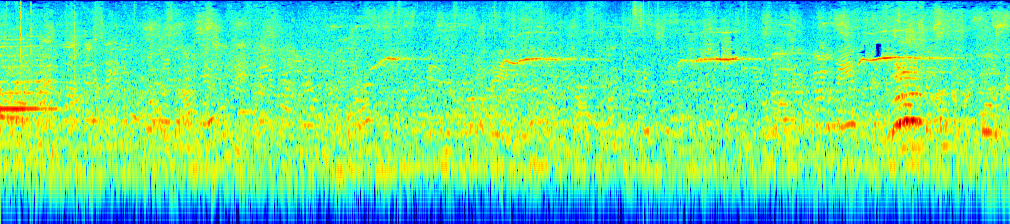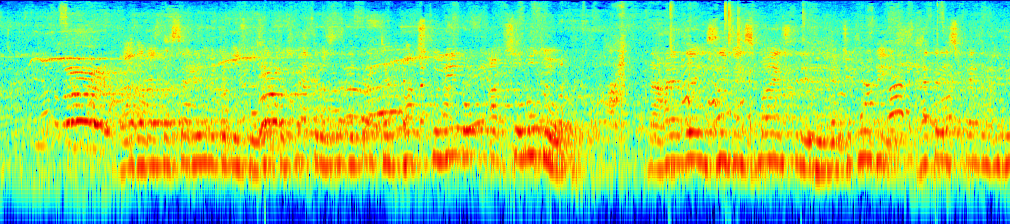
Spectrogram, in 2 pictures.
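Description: Spectators chatter and murmur nearby.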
